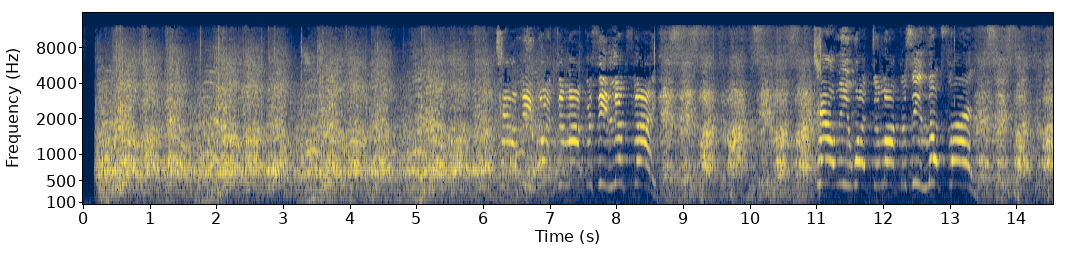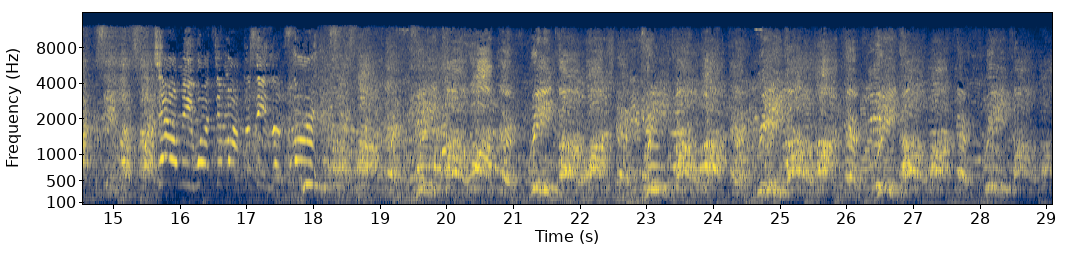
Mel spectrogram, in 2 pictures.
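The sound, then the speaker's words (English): Tens of thousands of Act 10 protesters chant at the Capitol. The rhythmic crowd voices stay loud and continuous throughout, with a few short stretches where the sound thins out before the chanting swells again. “Now, as we remember, Act 10 drew tens of thousands of protesters to the Capitol, people who were passionately opposed to Act 10. And here's a clip of sound from that from 3 years back.”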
